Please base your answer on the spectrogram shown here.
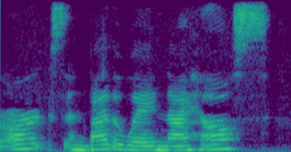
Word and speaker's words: Niehaus: and by the way night house is not spelled like it sounds so if you want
